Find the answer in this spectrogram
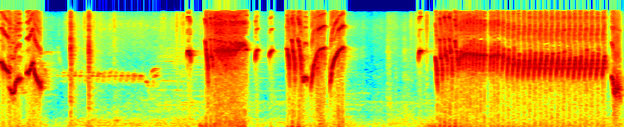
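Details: Lure song of a white-rumped shama meant to make another bird answer: swooping whistles and sharp notes, interrupted by harsh noisy bursts and a long rapid rattling trill toward the end.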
